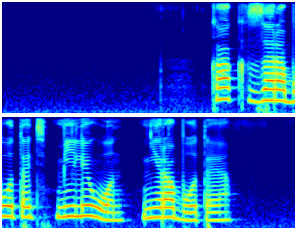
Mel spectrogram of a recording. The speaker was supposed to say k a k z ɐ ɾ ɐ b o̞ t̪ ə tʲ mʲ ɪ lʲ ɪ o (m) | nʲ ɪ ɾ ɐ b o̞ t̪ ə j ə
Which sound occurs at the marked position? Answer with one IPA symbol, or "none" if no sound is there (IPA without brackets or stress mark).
n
